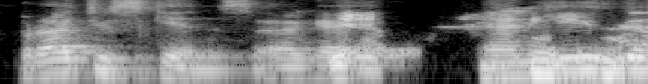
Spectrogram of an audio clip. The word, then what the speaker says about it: Bratuskins: Did I pronounce that correctly? Yeah, it's Bratuskins. Bratuskins, okay.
